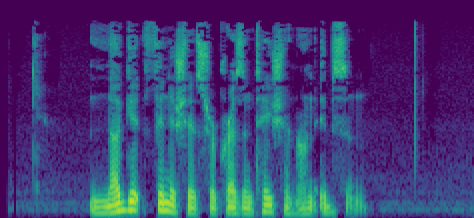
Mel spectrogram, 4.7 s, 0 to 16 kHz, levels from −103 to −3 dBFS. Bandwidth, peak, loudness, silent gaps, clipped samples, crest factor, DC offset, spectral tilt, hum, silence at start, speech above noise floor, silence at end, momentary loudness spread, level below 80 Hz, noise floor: 11.5 kHz; -2 dBFS; -22 LUFS; none; under 0.1%; 20 dB; under 0.1%; -5.5 dB/octave; none; 0.9 s; 44 dB; 1.25 s; 11 LU; -48 dBFS; -65 dBFS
